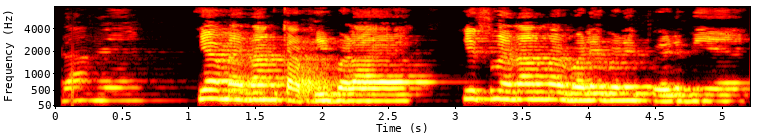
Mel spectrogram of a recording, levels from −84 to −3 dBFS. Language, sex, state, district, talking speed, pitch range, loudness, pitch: Hindi, male, Bihar, Lakhisarai, 205 wpm, 185-230 Hz, -12 LUFS, 195 Hz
